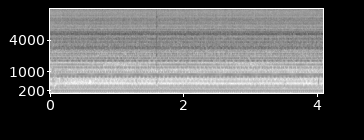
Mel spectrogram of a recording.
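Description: Makera Carvera Air desktop CNC mill running its spindle with a 0.2 mm 30-degree engraving bit, cutting tracks into copper-clad PTFE board: a steady whine of several fixed tones over a hiss.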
